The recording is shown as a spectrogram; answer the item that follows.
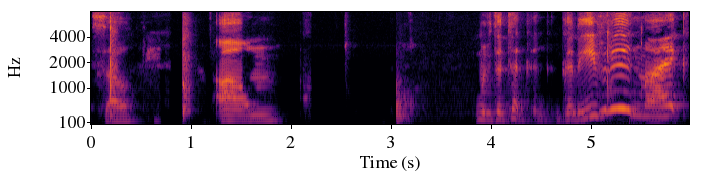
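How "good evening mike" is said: high, loud cracking voice. Greeting Mike mid-conversation, the speaker's voice breaks: voice cracking. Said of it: "Why did my voice crack like that?".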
